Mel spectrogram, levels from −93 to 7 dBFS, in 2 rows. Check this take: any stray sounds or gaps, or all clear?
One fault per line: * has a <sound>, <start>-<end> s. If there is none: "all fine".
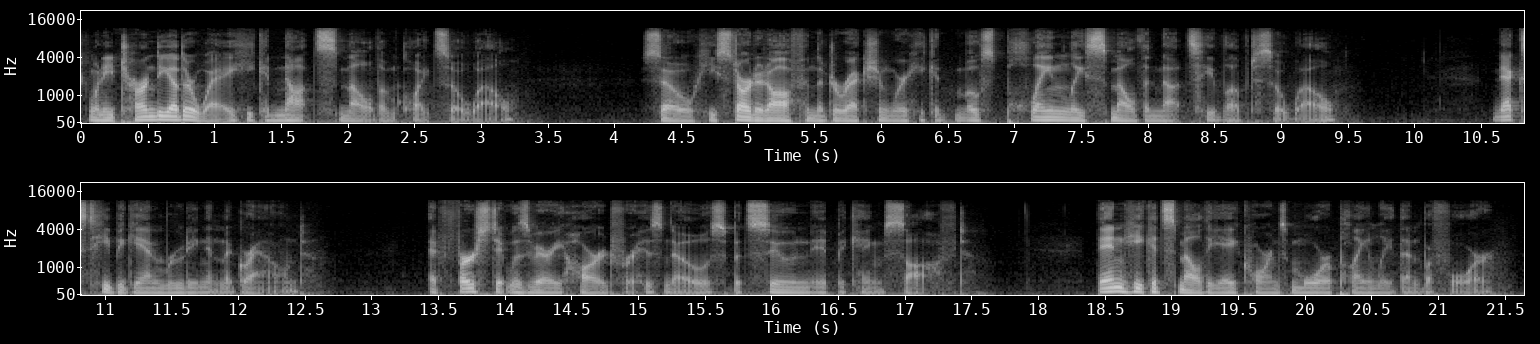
all fine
